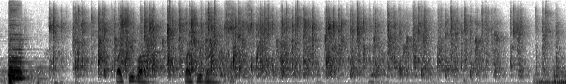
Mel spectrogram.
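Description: An acoustic guitar is strummed in quick, bright strokes.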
